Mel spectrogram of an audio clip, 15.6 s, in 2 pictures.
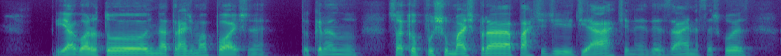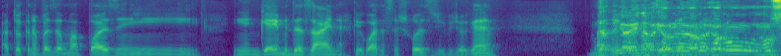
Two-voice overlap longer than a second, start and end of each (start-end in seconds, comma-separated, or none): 13.7-15.1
